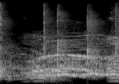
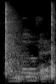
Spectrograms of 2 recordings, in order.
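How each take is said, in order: First: "I love that" dicho muy agudo y lento; drawn out in a squeaky high voice; high, stretched "I love that". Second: Said in the usual way. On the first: Real, not acted.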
